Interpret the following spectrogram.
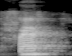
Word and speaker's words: Pferd: Sedangkan PF, dalam hal ini adalah das Pferd, jadi PF langsung digabungkan das Pferd, seperti itu.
